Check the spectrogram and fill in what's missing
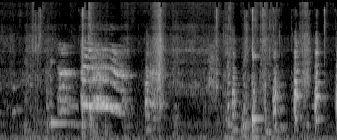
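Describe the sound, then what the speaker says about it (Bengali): Show-quality chickens and a rooster on a farm cluck and squawk nearby in short irregular bursts, fairly quiet, with no talking. "মোরগ তো আছেই।"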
